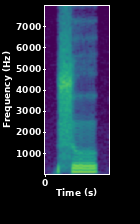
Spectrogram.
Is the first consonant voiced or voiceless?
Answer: voiceless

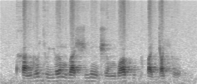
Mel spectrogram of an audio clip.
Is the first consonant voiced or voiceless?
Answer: voiceless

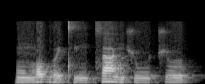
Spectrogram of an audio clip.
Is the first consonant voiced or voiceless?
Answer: voiced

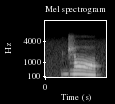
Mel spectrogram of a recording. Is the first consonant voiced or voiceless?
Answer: voiced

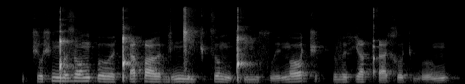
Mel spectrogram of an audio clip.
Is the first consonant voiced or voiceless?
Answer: voiceless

